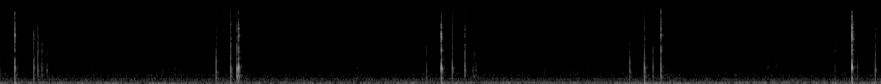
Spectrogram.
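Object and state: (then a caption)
Cardboard snack tube tapped with fingernails. A green Pringles cardboard tube lying horizontally is tapped with long nails, giving nine short, sharp clicks in loose pairs over a low steady hum. Each tap is crisp and bright with a hollow midrange tone around 800 Hz and dies away almost instantly.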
